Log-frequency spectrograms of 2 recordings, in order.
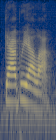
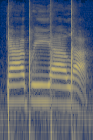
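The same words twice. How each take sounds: First: Said in the usual way. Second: Gabriella slowed into four beats Ga-bri-el-la; syllables clapped out. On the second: Shown as a demonstration. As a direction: clap each syllable of Gabriella slowly. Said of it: "So there's four".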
